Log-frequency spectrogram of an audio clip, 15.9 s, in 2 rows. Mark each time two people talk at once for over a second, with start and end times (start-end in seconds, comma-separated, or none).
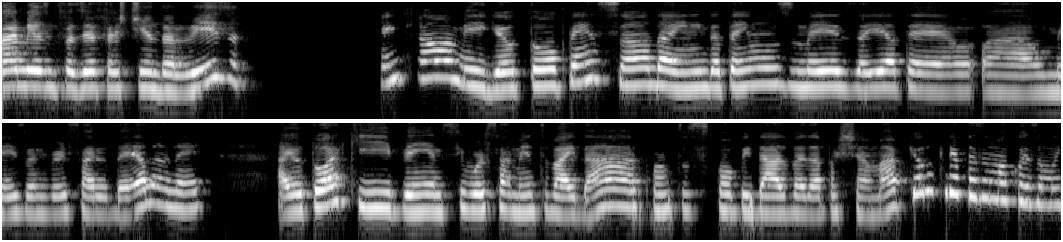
none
